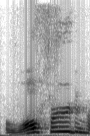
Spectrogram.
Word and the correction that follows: Wofford: or am I saying that right? – Wofford. Yeah.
